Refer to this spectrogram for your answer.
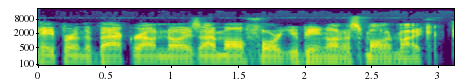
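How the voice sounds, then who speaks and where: A man speaks at a very fast pace. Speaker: podcast host. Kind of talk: casual banter, movie commentary. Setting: remote recording. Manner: joking, informal.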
